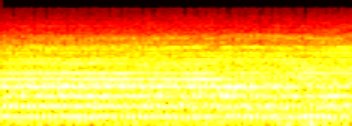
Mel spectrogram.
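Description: Steady hum of treatment-plant machinery: several steady pitches over a soft rushing noise, unchanging throughout.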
